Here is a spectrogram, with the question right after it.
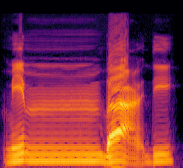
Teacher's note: nun sukun bertemu dengan ba maka ini kita namakan dengan iqlab iqlab yaitu membalikkan suara Nun menjadi suara mim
